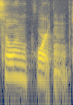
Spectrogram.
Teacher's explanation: So she doesn't say, I think it's So it's so important. She doesn't even pronounce the diphthong O in the word so, but she's merging it with the next word important. And when she's doing here, she's dropping the first lax I in the word important, and it sounds so important.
